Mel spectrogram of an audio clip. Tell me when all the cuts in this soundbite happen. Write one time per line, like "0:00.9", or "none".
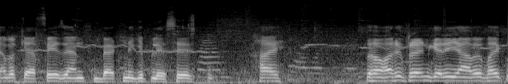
0:01.9
0:03.5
